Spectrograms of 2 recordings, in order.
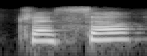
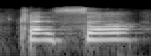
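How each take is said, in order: The two takes are said the same way.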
